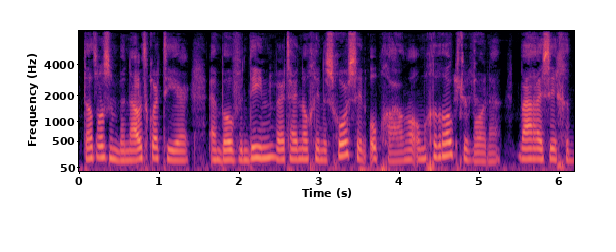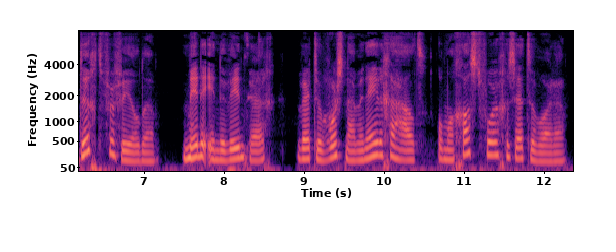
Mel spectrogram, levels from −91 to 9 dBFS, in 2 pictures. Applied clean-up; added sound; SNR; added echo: neural mask model Resemble Enhance denoiser.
